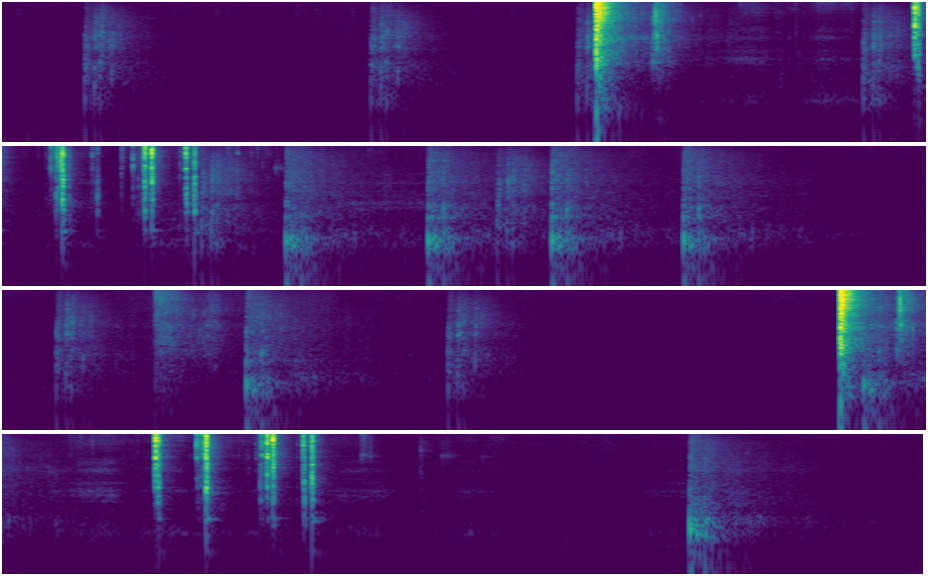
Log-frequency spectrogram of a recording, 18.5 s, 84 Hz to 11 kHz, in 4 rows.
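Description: Single shots of .22 LR from a Browning A-Bolt bolt-action rifle: sharp cracks several seconds apart, the two loudest each followed a second or two later by a quick run of clicks as the bolt is worked. Quieter cracks with a short echo fall in between.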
